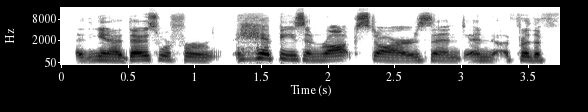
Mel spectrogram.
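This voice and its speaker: A woman speaks with a Southern US accent. Her pace is fairly quick. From US South, Alabama. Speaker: cannabis industry entrepreneur. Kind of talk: interview.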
